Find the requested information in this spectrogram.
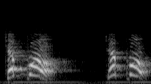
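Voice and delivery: high, insistent repeated tell me; impatient demand. Acted. Husband pressing his wife to say why she came. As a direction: push her to answer, each one sharper.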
